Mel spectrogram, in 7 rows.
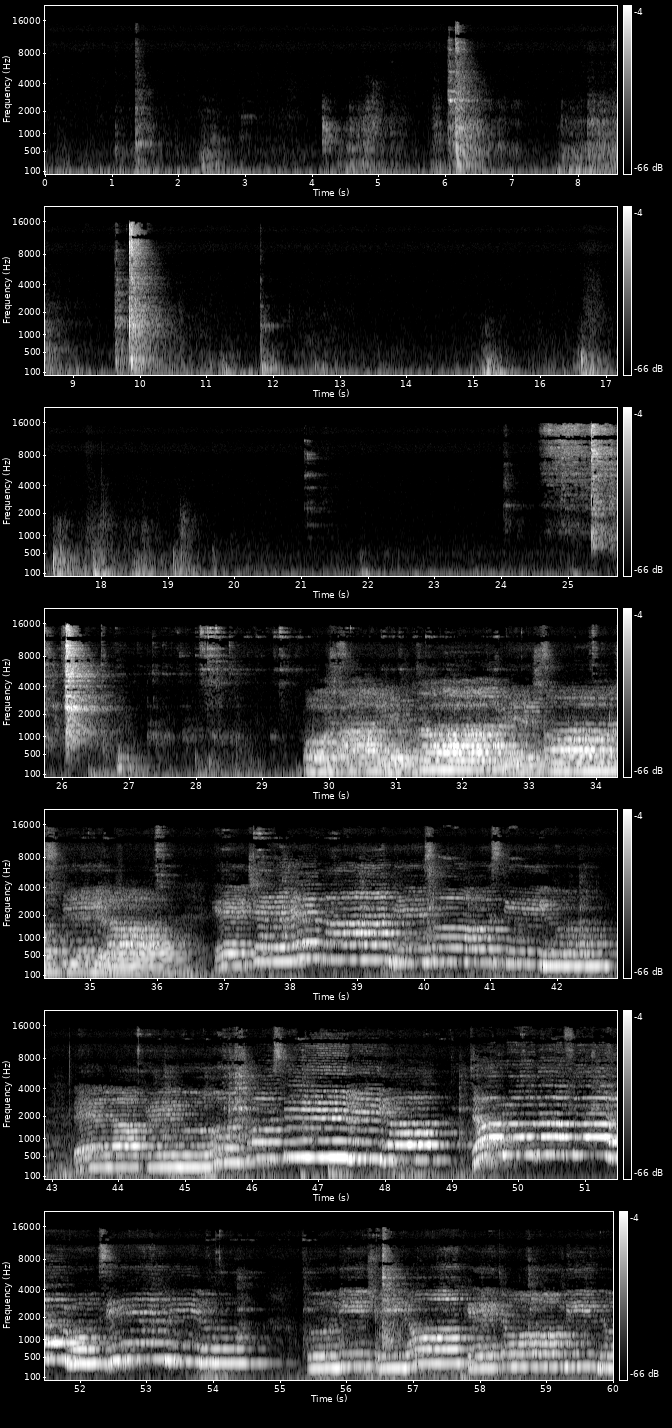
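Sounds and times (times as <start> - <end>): lower voice singing hymn: 29.6 - 54.7, 55.4 - 60.0
woman singing hymn: 29.6 - 54.8, 55.4 - 60.0.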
